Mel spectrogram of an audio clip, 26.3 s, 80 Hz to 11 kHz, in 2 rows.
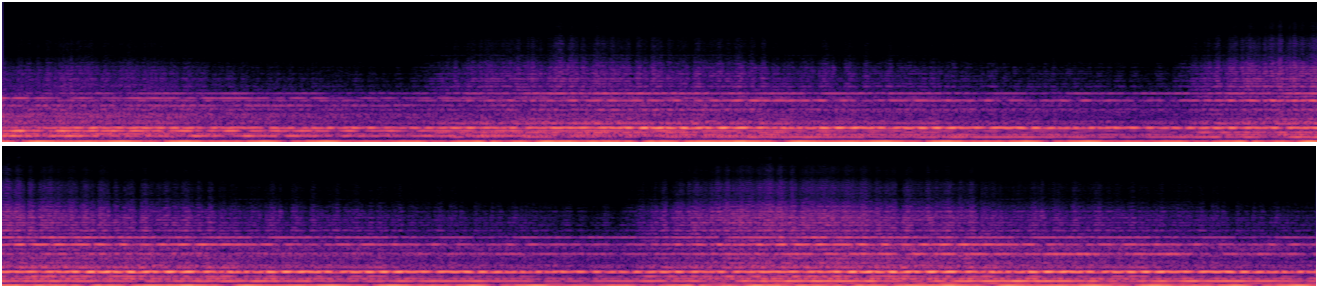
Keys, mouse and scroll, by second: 4.2 shift+click, 7.9 click, 14.4 click, 18.8 Left, 21.0 click, 25.0 click.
